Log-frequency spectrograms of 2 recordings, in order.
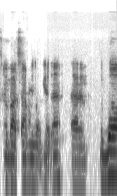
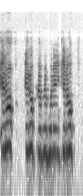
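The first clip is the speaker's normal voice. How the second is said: put-on very high-pitched young female goblin voice. Game master voicing a goblin girl knocking to wake everyone, young goblin girl voice. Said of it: "It's the young goblin girl".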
